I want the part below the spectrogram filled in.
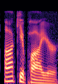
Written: occupier

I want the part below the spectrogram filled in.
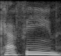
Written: caffeine

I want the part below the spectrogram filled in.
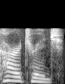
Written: cartridge

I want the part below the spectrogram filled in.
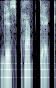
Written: dyspeptic

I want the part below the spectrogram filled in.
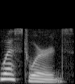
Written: westwards

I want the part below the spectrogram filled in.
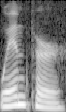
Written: whimper

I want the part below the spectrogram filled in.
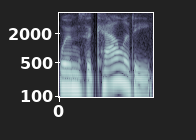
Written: whimsicality

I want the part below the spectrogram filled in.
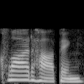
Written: clodhopping

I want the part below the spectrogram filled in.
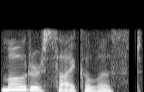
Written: motorcyclist

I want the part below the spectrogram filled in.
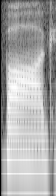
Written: bog

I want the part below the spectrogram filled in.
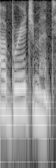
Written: abridgement

